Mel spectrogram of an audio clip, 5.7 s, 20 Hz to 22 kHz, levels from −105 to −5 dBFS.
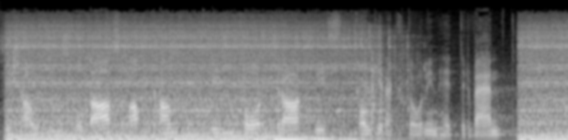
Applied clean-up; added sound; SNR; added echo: none; Idling; -4 dB; none.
